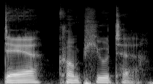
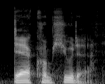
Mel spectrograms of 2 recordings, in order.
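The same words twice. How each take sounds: First: Der Computer repeated, louder and clearer, with a German ending tuh; German pronunciation, repeated. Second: Der Computer said the German way, with a hard t at the start and no r on the end; German pronunciation. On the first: Teacher repeats the word for learners, louder German pronunciation. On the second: Teacher models a German word for learners, careful German pronunciation. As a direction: der Computer in German, ending kom-pyoo-tuh. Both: Shown as a demonstration. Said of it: "Again, that is".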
